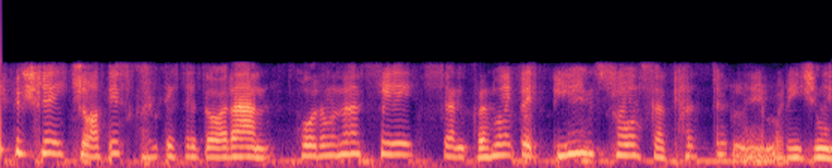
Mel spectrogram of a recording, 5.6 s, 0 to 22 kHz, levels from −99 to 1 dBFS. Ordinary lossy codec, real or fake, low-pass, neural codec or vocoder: none; fake; 5.4 kHz; codec, 24 kHz, 1.5 kbps, HILCodec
